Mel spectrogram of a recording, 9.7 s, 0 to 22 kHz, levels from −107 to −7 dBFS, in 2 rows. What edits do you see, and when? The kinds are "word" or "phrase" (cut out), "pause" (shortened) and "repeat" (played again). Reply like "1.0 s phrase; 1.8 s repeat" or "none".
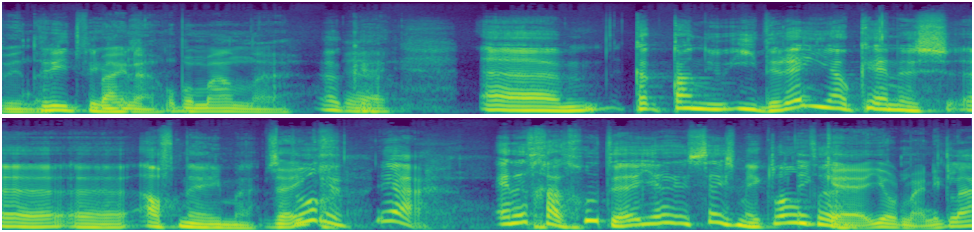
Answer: none

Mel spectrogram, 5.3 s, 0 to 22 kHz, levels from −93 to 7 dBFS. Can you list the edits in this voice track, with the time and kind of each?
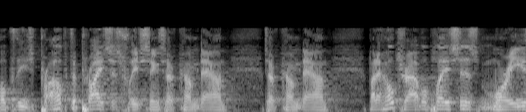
1.3 s word; 2.6 s repeat; 4.0 s phrase

